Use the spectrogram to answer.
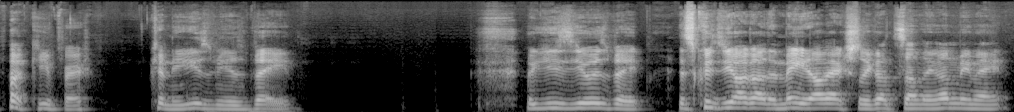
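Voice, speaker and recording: A man's voice: fairly high pitch, fairly even intonation, fairly quick, pauses often, a bit bright, clean tone. An Australian man streaming live, rambling casually as he reads and answers his chat and swears freely.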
